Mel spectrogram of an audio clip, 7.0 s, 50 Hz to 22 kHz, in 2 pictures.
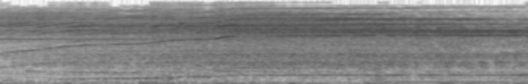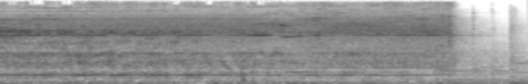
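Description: A power drill fitted with a 7/64 bit bores a hole for wall mounting, a high, steady whine that rises slightly in pitch and then cuts off abruptly near the end, close and without talk.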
